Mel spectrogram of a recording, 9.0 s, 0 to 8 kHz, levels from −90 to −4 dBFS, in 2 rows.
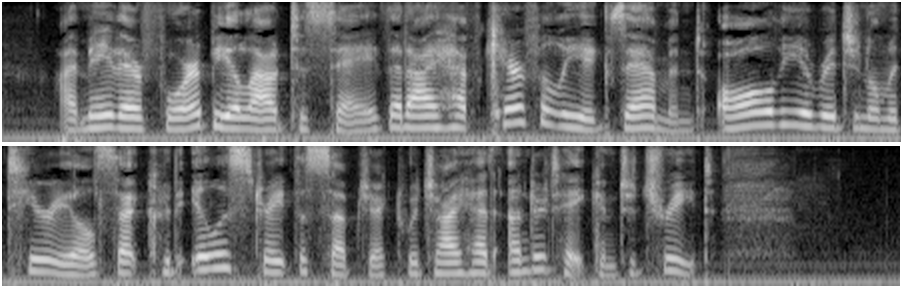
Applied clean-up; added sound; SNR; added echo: none; none; none; none.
